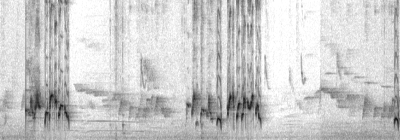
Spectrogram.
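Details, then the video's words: Red-whiskered bulbul morning song played to train and provoke other bulbuls into competitive singing; two rapid bursts of bright, bubbling, rolling notes, the second longer with about eight syllables, with quiet gaps and faint distant chirps between. "luyện giọng chào mào hót sáng kích bổi hót đấu căng lửa"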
